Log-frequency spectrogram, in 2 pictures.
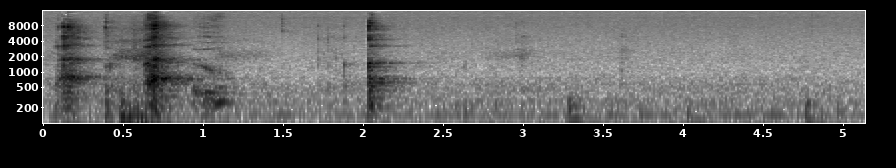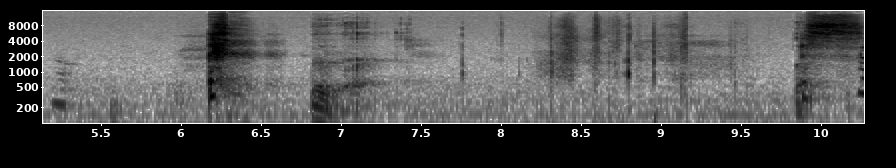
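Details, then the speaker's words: A brother burping on command, producing several loud, drawn-out voiced belches with brief talk between them. "so he earlier I asked him if he can burp on command which means can you just like burp like because you want to burp he said yes so I'm just going to show you guys what he can"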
